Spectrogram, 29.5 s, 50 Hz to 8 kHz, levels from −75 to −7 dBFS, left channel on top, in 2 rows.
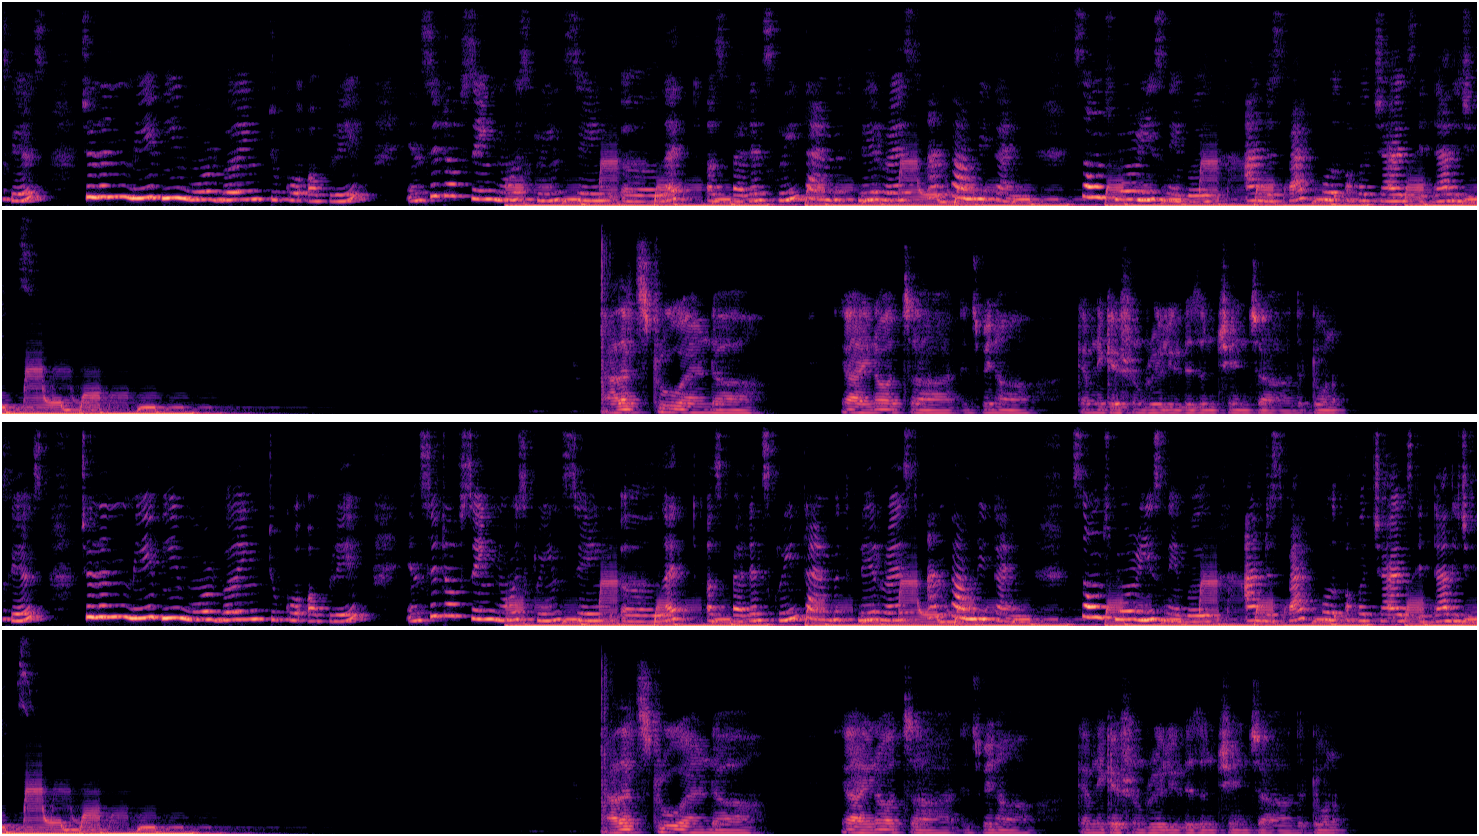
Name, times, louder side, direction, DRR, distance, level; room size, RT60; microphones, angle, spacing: voice 1, 0.0-6.8 7.0-15.0, right 1 dB, 50° right, 4 dB, 4.2 m, -30 dB
sound 1, 5.0-17.2, right 1 dB, 20° right, 1.8 m, -24 dB
voice 2, 20.7-22.4 23.1-28.1, left 1 dB, 20° left, 0 dB, 7.2 m, -35 dB
14.5 x 11.5 x 4.8 m, 0.32 s
head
